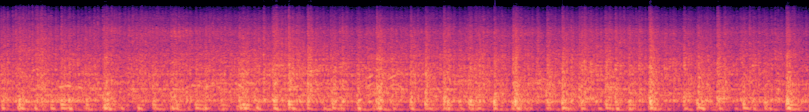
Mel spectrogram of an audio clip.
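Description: A traditional Odia paika baja drum band playing a fast, continuous roll of drum strokes.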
